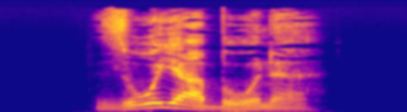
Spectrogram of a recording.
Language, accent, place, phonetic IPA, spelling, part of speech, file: German, Germany, Berlin, [ˈzoːjaˌboːnə], Sojabohne, noun, De-Sojabohne.ogg
- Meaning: soy bean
